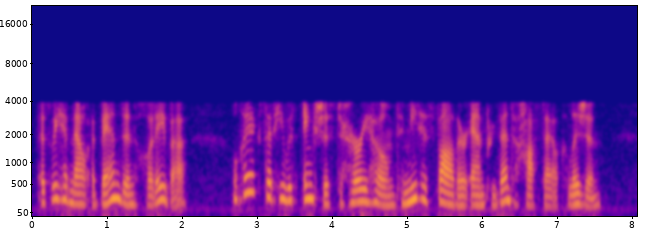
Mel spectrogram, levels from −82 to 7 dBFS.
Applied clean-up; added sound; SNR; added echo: none; none; none; none.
